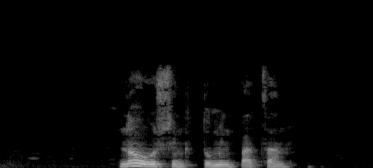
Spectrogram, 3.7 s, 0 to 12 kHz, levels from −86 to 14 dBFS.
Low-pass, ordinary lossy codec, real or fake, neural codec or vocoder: 7.2 kHz; MP3, 96 kbps; real; none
